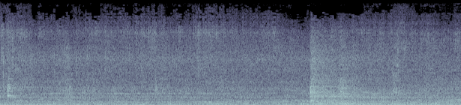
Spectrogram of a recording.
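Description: Detachable gondola terminal machinery running with a steady low hum, and a sharp clatter about four seconds in, with a lighter one a second later, as a cabin's Agamatic detachable grip runs into the terminal.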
